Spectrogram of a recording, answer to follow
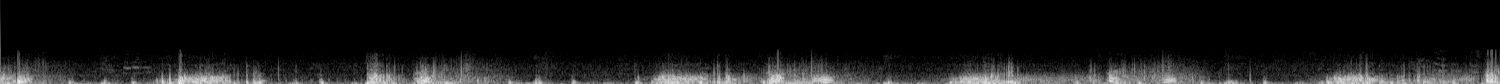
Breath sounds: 3.60-4.01 s: inhalation
3.60-4.01 s: crackles
4.10-5.14 s: exhalation
4.10-5.14 s: crackles
6.42-7.55 s: inhalation
6.42-7.55 s: crackles
7.60-8.48 s: exhalation
7.88-8.43 s: wheeze
9.47-10.27 s: inhalation
9.47-10.27 s: crackles
11.02-12.49 s: exhalation
11.02-12.49 s: crackles
13.24-14.88 s: inhalation
13.24-14.88 s: crackles

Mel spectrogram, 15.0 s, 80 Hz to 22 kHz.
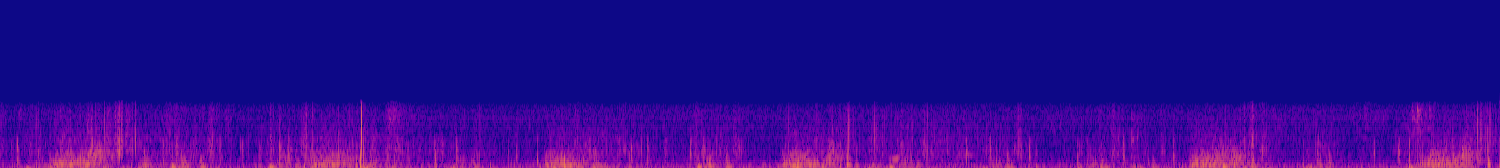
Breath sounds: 0.32-1.18 s: inhalation
0.32-1.18 s: crackles
2.66-3.76 s: inhalation
2.66-3.76 s: crackles
5.28-6.22 s: inhalation
5.28-6.22 s: crackles
6.91-7.37 s: exhalation
6.91-7.37 s: crackles
7.74-8.69 s: inhalation
7.74-8.69 s: crackles
11.86-12.81 s: inhalation
11.86-12.81 s: crackles
14.10-15.00 s: inhalation
14.10-15.00 s: crackles

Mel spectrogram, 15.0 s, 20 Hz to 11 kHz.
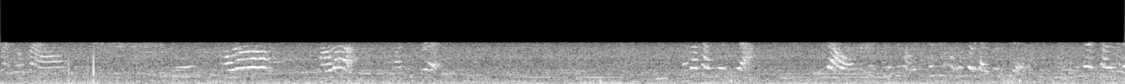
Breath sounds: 8.70-9.01 s: wheeze

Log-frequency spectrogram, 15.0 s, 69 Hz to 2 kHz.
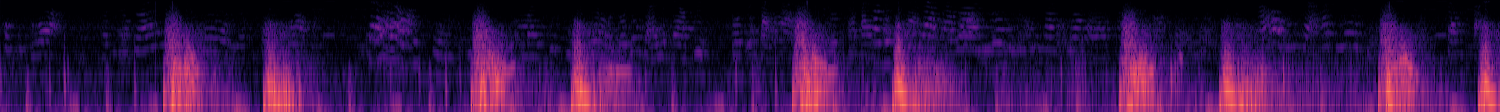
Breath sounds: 1.52-2.32 s: inhalation
2.56-3.34 s: exhalation
4.67-5.52 s: inhalation
5.66-6.55 s: exhalation
5.96-6.34 s: wheeze
7.90-8.45 s: inhalation
8.11-8.38 s: wheeze
8.89-9.76 s: exhalation
11.21-12.06 s: inhalation
12.21-13.01 s: exhalation
13.74-14.19 s: wheeze
13.80-14.53 s: inhalation

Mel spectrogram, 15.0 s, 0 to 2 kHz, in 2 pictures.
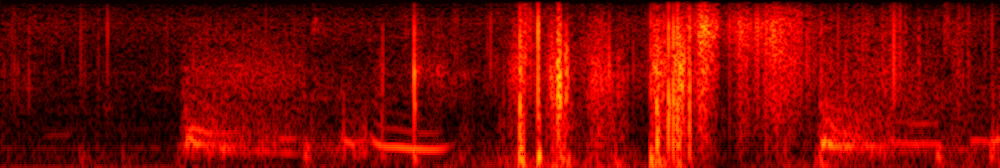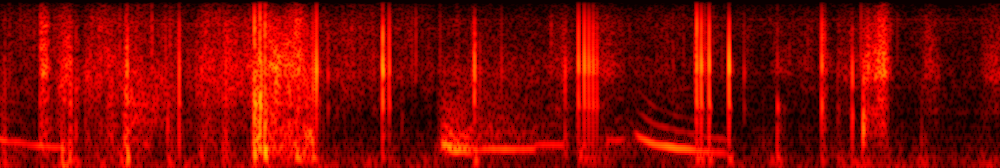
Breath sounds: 1.29-2.43 s: inhalation
1.29-2.43 s: rhonchi
2.49-3.40 s: exhalation
2.49-3.40 s: rhonchi
6.06-7.05 s: inhalation
6.06-7.05 s: wheeze
7.15-8.13 s: exhalation
7.15-8.13 s: wheeze
10.80-11.85 s: inhalation
10.80-11.85 s: rhonchi
12.11-13.09 s: exhalation
12.11-13.09 s: wheeze

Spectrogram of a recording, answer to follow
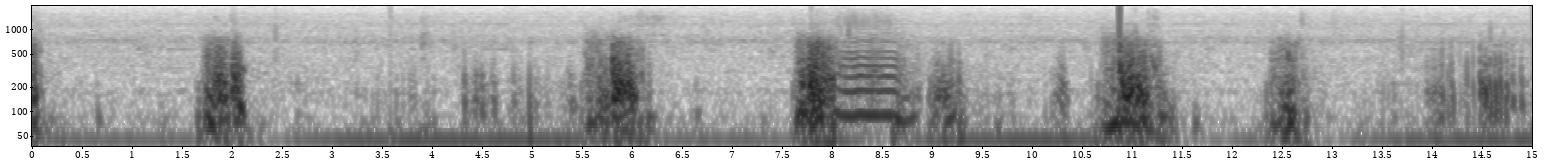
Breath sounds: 1.53-2.15 s: inhalation
5.48-6.25 s: inhalation
7.56-8.09 s: inhalation
8.06-8.92 s: wheeze
8.95-9.41 s: exhalation
10.71-11.47 s: inhalation
12.35-12.89 s: inhalation

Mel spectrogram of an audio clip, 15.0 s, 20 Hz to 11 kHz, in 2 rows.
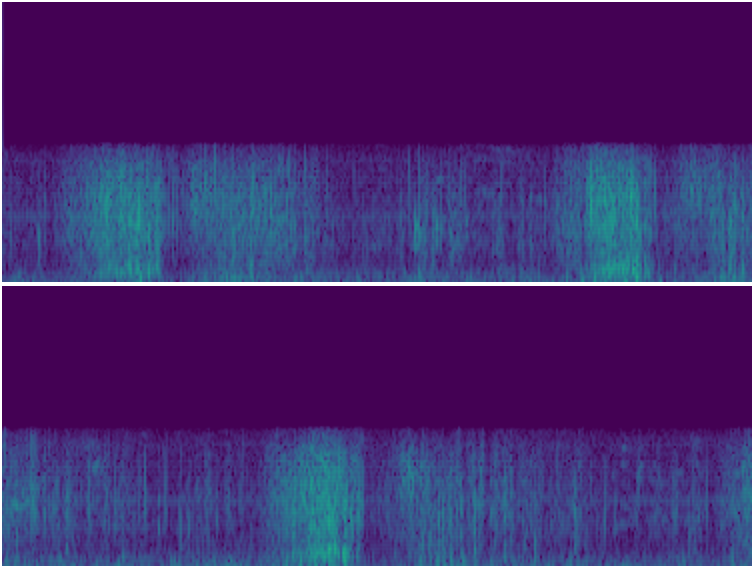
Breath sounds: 0.48-1.56 s: crackles
0.52-1.56 s: inhalation
1.76-3.28 s: exhalation
1.76-3.28 s: crackles
5.44-6.52 s: inhalation
5.44-6.52 s: crackles
6.72-9.20 s: exhalation
6.74-9.22 s: crackles
7.44-7.92 s: wheeze
10.16-11.16 s: inhalation
10.16-11.16 s: crackles
11.36-13.66 s: exhalation
11.36-13.66 s: crackles
14.76-15.00 s: inhalation
14.76-15.00 s: crackles

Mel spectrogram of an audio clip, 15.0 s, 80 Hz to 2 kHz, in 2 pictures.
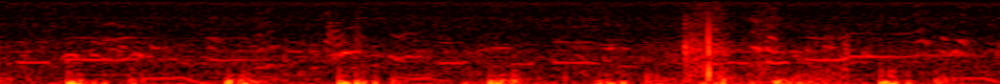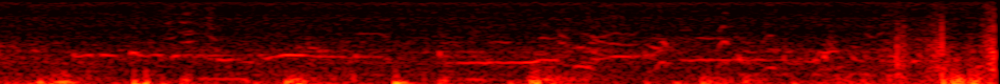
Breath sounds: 0.26-0.87 s: inhalation
0.26-0.87 s: crackles
0.85-1.59 s: exhalation
0.87-1.59 s: crackles
1.63-2.12 s: inhalation
2.24-2.92 s: crackles
2.30-2.90 s: inhalation
2.94-3.61 s: exhalation
2.94-3.61 s: crackles
3.65-4.22 s: inhalation
3.65-4.22 s: crackles
4.27-4.84 s: exhalation
4.27-4.84 s: crackles
5.74-6.53 s: inhalation
5.74-6.53 s: crackles
6.59-7.58 s: exhalation
6.59-7.58 s: crackles
7.79-8.78 s: inhalation
7.79-8.78 s: crackles
8.85-9.52 s: exhalation
8.85-9.52 s: crackles
9.58-10.24 s: inhalation
9.58-10.24 s: crackles
10.49-11.51 s: exhalation
10.49-11.51 s: crackles
11.52-12.12 s: inhalation
11.52-12.12 s: crackles
12.31-13.47 s: exhalation
12.31-13.47 s: crackles
14.57-15.00 s: inhalation
14.57-15.00 s: crackles

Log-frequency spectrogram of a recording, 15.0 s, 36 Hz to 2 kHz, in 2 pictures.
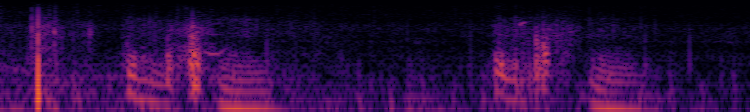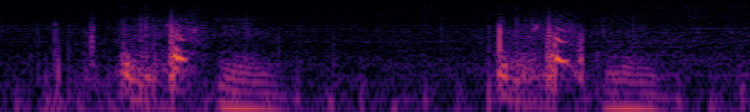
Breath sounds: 1.16-2.03 s: inhalation
1.16-2.03 s: rhonchi
1.94-2.28 s: wheeze
2.15-3.02 s: exhalation
2.15-3.02 s: rhonchi
4.92-5.77 s: inhalation
4.92-5.77 s: rhonchi
5.86-6.72 s: exhalation
5.86-6.72 s: rhonchi
8.67-9.53 s: inhalation
8.67-9.53 s: rhonchi
9.16-9.51 s: wheeze
9.70-10.55 s: exhalation
9.70-10.55 s: rhonchi
12.52-13.38 s: inhalation
12.52-13.38 s: rhonchi
13.04-13.38 s: wheeze
13.55-14.40 s: exhalation
13.55-14.40 s: rhonchi

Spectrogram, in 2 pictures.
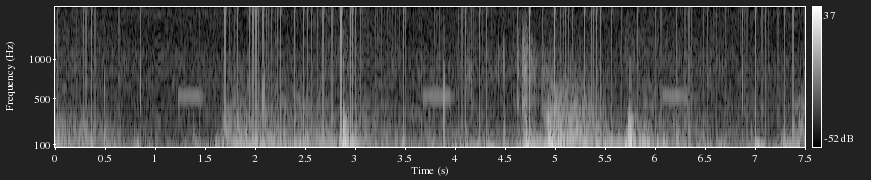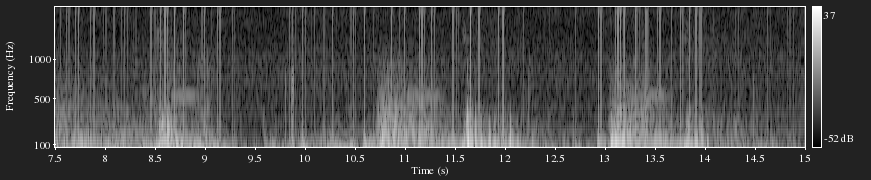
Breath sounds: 0.00-0.83 s: exhalation
1.55-2.73 s: inhalation
2.79-3.53 s: exhalation
4.74-5.68 s: inhalation
5.68-6.54 s: exhalation
7.22-8.52 s: inhalation
8.52-9.35 s: exhalation
10.75-11.62 s: inhalation
11.63-12.37 s: exhalation
12.97-13.91 s: inhalation
13.90-14.85 s: exhalation

